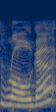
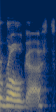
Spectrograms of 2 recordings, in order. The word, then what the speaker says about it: Rolga: as you already heard my name is roll guy and I'm also known as yoga roll guy so it rhymes very nicely so Yoga came into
